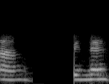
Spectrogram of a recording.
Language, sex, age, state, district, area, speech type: Malayalam, female, 45-60, Kerala, Alappuzha, rural, conversation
